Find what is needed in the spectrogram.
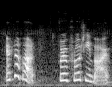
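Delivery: talking while chewing a bite; words round a mouthful of food; mouth full. Real, not acted. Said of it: "Sorry, I'm talking with my mouth full".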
